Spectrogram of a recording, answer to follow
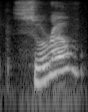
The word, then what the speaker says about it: Tsuro: The first one is called Tsuro, I think. I assume the T is silent.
